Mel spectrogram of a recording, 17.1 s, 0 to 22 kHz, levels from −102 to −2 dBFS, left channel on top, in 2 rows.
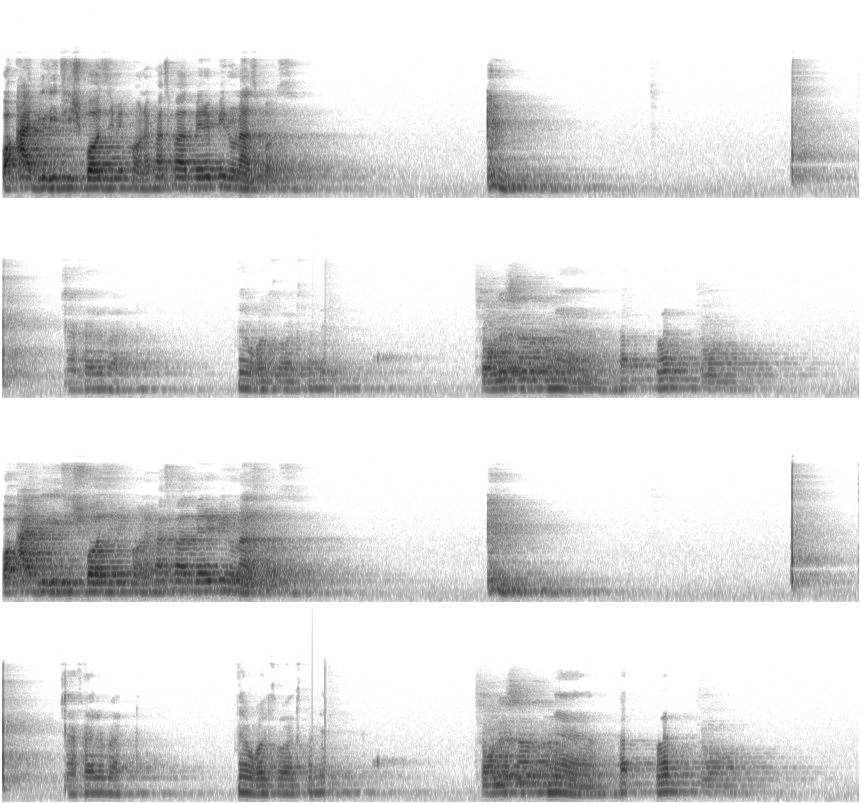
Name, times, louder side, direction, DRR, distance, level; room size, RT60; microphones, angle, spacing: voice 1, 0.0-2.7 4.8-5.1, left 4 dB, 50° left, 7 dB, 0.4 m, -25 dB
voice 2, 9.2-9.8 10.9-11.8 14.0-14.8 15.1-15.3, right 5 dB, 70° right, 10 dB, 0.3 m, -35 dB
voice 3, 13.3-14.2 15.5-15.7, equal, 20° right, -8 dB, 1.1 m, -32 dB
6.9 x 6.2 x 2.7 m, 1.6 s
head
